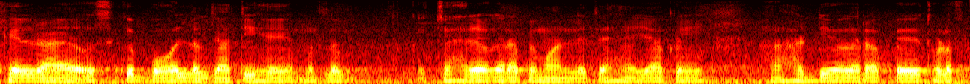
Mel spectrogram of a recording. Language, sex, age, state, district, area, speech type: Urdu, male, 18-30, Delhi, East Delhi, urban, spontaneous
